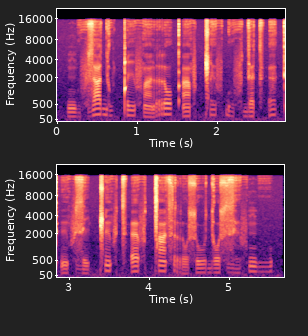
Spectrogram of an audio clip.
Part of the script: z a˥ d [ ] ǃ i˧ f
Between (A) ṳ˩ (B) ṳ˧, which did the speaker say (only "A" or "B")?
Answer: B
